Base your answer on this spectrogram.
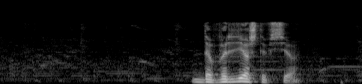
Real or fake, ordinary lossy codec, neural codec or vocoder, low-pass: real; none; none; 7.2 kHz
